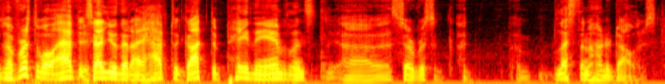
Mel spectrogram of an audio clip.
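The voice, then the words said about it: New York accent. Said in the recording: “told with a New York accent”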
